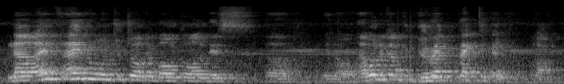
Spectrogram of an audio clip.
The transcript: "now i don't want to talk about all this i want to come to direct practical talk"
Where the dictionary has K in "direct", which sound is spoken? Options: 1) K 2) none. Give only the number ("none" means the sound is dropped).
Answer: 1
